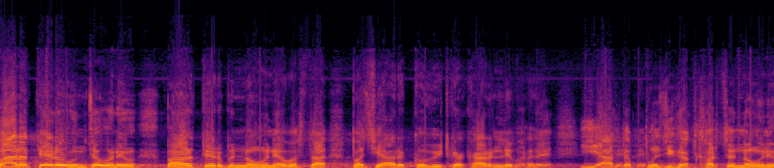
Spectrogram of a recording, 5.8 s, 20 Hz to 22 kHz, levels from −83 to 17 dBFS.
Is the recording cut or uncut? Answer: cut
